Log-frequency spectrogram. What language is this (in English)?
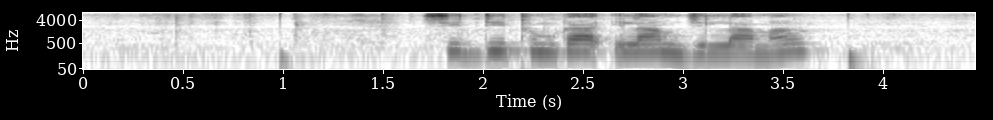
Nepali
